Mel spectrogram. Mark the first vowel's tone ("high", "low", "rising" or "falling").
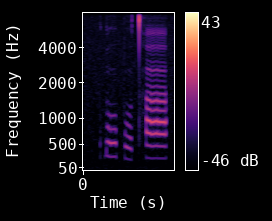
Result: high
